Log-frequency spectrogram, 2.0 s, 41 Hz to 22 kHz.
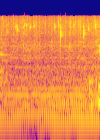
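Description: Battered dandelion flower head deep-frying in hot canola oil, about 350°F, in a stainless steel pot: a steady sizzle with scattered small crackles.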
